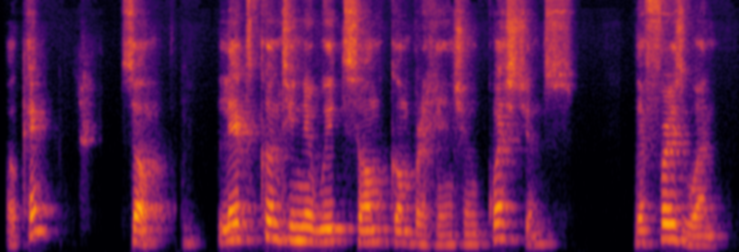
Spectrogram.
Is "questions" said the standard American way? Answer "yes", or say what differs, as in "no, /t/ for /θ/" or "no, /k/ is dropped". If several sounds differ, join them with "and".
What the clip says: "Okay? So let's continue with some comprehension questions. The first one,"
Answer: no, /s/ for /z/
